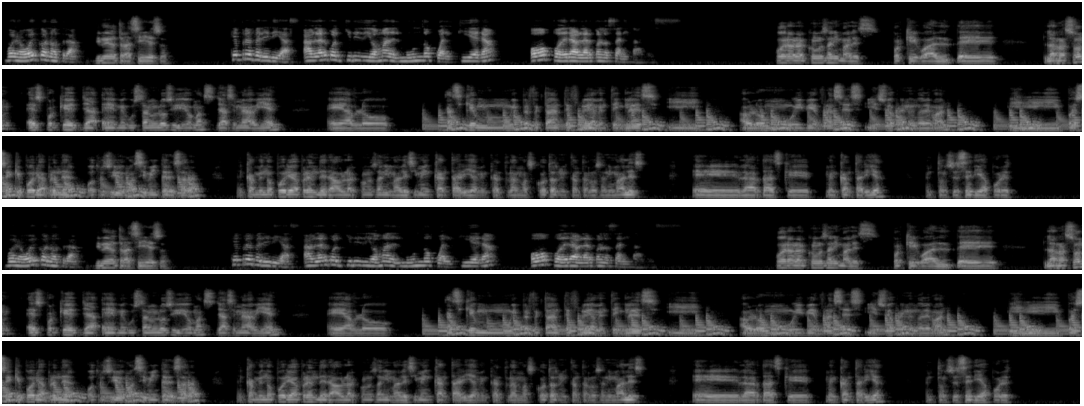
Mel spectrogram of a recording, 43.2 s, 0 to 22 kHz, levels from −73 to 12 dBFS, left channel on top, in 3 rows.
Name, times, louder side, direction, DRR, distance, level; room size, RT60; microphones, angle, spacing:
voice 1, 0.0-1.0 3.0-6.6 7.0-8.5, left 4 dB, 65° left, 0.4 m, -24 dB
voice 2, 1.2-2.2 10.3-13.2 13.9-18.1 18.7-19.5 20.3-23.7 24.2-27.0 27.8-31.4 31.9-37.3 38.0-40.5 41.1-42.2, left 1 dB, ahead, 0.5 m, -29 dB
sound 1, 20.0-31.4, right 1 dB, 15° right, 0.9 m, -31 dB
2.8 x 2.6 x 2.2 m
head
